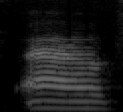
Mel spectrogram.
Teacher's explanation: Keeping your sound in your nose. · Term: gunna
